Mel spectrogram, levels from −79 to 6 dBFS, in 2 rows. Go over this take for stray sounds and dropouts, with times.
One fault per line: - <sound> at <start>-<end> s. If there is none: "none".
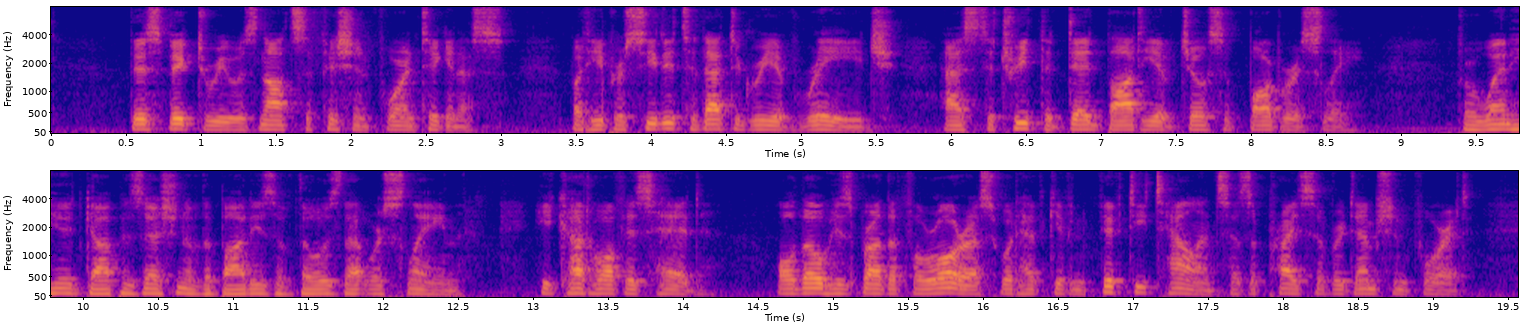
none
